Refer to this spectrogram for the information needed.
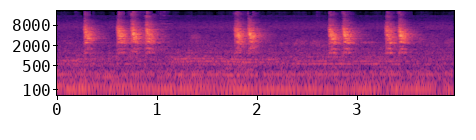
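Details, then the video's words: Newly re-caged Eurasian tree sparrow giving spaced groups of two or three sharp, high chirps, roughly once a second, with a soft steady hum in the room. "Burung gereja pindah sangkar Alhamdulillah tetap gacor mase"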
